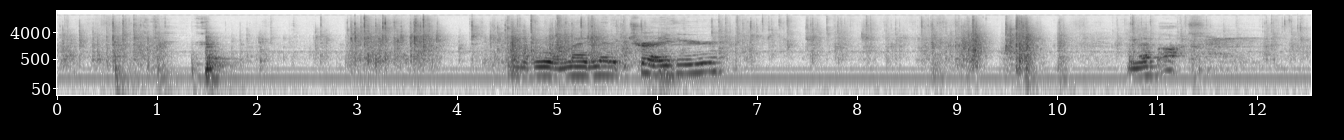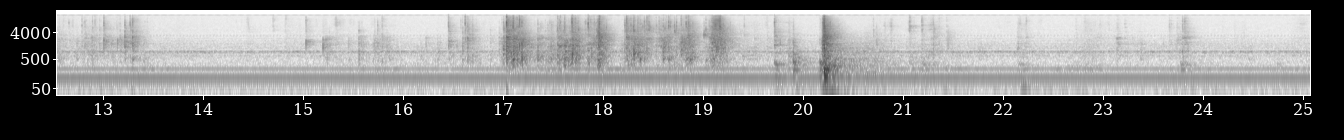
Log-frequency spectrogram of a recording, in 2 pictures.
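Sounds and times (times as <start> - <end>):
rustling and clicking of packaging: 0.0 - 11.4, 12.0 - 13.4, 15.0 - 19.9, 20.6 - 21.6
low hum: 19.5 - 22.8.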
